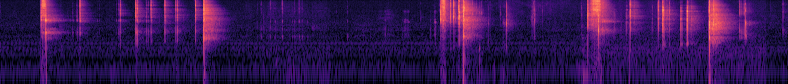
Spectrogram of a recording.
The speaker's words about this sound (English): No, open your beer before we start. Open it next to the microphone. Open it next to the microphone? At least up here, boy, you know where they can hear it. Once. Welcome to the beer ASMR portion of the podcast.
